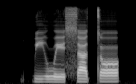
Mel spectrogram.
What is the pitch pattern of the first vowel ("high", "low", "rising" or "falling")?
low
